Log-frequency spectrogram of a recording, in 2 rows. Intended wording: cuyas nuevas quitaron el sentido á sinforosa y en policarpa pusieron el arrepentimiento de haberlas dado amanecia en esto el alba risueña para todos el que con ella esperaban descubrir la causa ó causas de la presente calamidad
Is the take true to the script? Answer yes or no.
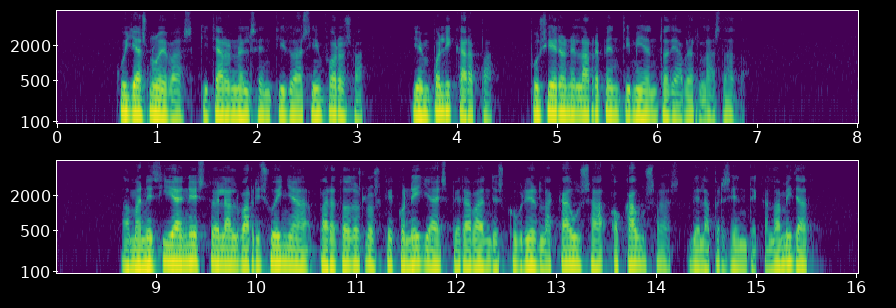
no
